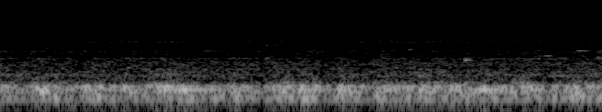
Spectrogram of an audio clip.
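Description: Low, steady rumbling background noise on a video-call audio line, with no speech.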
